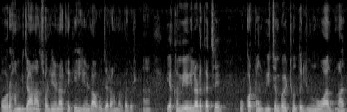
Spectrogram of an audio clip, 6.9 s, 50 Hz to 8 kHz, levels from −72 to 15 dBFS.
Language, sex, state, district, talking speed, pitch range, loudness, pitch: Garhwali, female, Uttarakhand, Tehri Garhwal, 235 wpm, 135-180 Hz, -18 LUFS, 165 Hz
